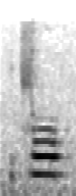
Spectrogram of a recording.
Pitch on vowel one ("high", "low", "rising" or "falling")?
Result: high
